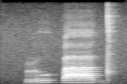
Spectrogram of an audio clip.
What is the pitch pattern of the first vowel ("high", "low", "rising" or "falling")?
rising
